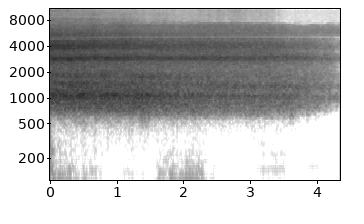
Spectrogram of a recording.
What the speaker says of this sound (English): imagine you're fogging a mirror as you open the mouth to exhale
